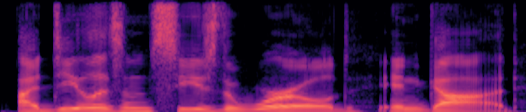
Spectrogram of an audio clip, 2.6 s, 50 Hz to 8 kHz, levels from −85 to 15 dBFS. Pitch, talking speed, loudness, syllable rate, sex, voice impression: 135 Hz, 135 wpm, -17 LUFS, 3.4 syllables/s, male, masculine, adult-like, thick, tensed, powerful, slightly bright, clear, raspy, cool, intellectual, calm, slightly mature, wild, lively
